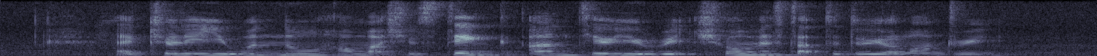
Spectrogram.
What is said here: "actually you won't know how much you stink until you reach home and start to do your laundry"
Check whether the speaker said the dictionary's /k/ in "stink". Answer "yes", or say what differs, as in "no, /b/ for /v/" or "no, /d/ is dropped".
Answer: yes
